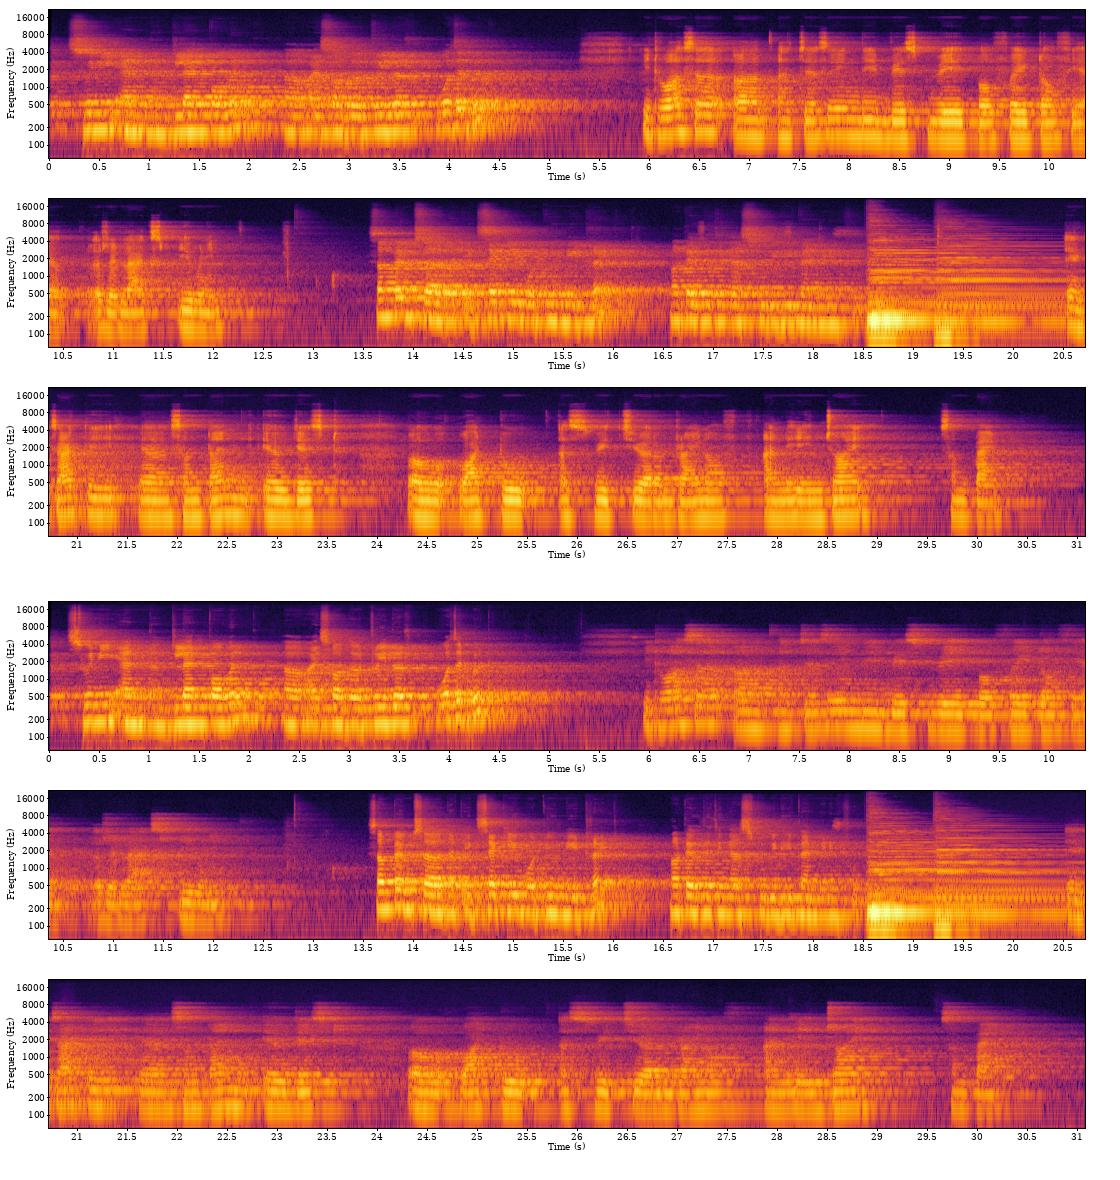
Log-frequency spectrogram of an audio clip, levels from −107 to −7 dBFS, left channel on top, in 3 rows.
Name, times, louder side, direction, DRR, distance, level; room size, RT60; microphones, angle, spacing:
voice 1, 0.2-4.4 13.6-15.9 16.6-18.5, right 1 dB, 40° right, 1 dB, 0.6 m, -21 dB
voice 2, 5.3-12.2 20.5-27.6 27.9-29.0 29.6-30.3, left 5 dB, 60° left, 7 dB, 0.4 m, -24 dB
Acoustic guitar / Strum, 18.5-23.3, equal, 10° right, 1.0 m, -23 dB
Acoustic guitar / Strum 2, 19.2-23.4, equal, 60° right, 1.1 m, -31 dB
6.0 x 5.8 x 4.1 m, 2.8 s
head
